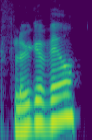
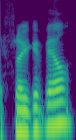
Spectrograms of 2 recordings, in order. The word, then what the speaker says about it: Pflugerville: Let me find out how you pronounce this word and where it's close to. Okay, so like Pflugerville. Okay, Pflugerville.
